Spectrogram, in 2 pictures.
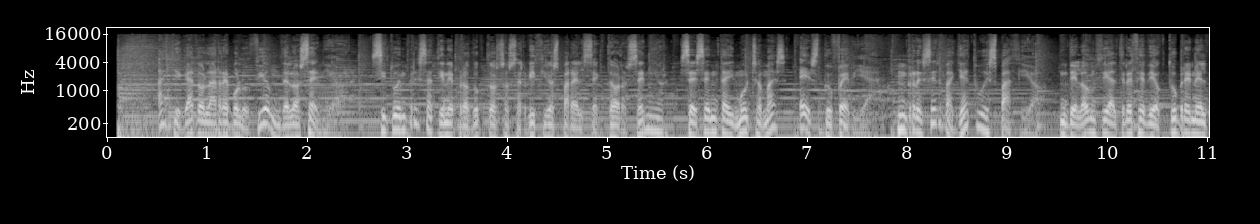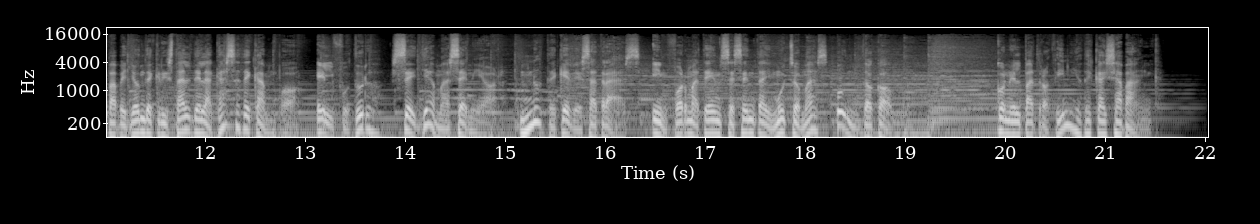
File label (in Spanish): Masculino; Sonoarte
